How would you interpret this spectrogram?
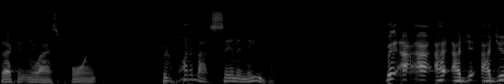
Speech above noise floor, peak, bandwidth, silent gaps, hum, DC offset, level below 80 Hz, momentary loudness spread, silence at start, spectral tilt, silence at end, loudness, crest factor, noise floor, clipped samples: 36 dB; -24 dBFS; over 20 kHz; none; none; under 0.1%; -72 dBFS; 16 LU; 0 s; -4.5 dB/octave; 0 s; -44 LUFS; 22 dB; -80 dBFS; under 0.1%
